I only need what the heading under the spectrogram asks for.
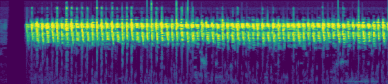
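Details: After a moment of silence, a hill prinia launches into varied, continuous singing, a high, rapidly pulsing chatter that carries on unbroken to the end.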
